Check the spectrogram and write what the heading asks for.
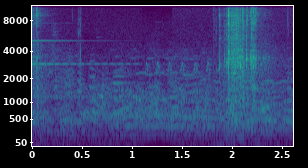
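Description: An apartment doorbell, rung from the stairwell at a flat that housed the Tulenkantaja magazine's editorial office in the late 1920s, rings as a thin, buzzy electric tone with a quick run of evenly spaced pulses, followed by a brief, brighter rattling burst near the end. Moderately loud, with no talking.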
